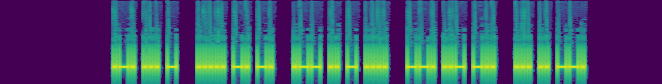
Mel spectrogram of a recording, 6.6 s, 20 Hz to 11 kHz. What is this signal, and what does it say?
Morse code, heard as a keyed tone, about 40 wpm, 700 Hz. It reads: RST 5NN WITH GUD SIG
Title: Common QSO Phrases 40wpm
